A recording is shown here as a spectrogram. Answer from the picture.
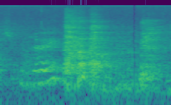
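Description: A person coughing about a second in, amid quiet speech.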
